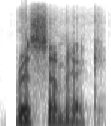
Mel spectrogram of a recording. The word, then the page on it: racemic: American English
